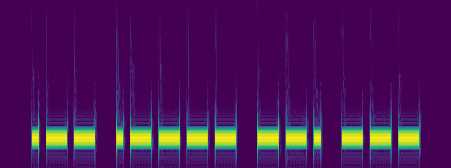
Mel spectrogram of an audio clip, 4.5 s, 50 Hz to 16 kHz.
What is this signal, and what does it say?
Morse code, heard as a keyed tone, about 17 wpm, 700 Hz. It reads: W1GO
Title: USA Call Signs - 4 Characters - Repeated 3x - 17wpm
